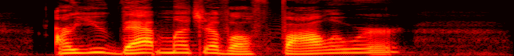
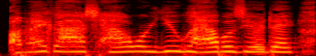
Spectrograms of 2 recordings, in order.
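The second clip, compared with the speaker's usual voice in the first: higher-pitched friendly greeting; chirpy small-talk greeter; 9 semitones higher than usual. Acted. Someone greeting her after a long workday, chirpy. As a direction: put on an eager how-are-you voice.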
